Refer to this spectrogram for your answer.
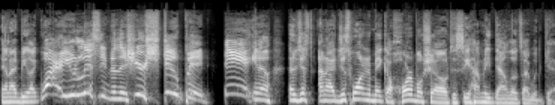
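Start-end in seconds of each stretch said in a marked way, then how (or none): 0.5-3.6 put-on very high, crotchety, grumpy old-man voice. Podcaster acts out his own deliberately bad show, in a grumpy old man voice. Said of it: "in a grumpy old man voice".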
